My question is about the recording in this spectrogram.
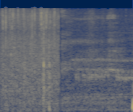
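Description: Steady hiss of light rain falling outdoors. It cuts off suddenly about a second in, leaving only fainter background noise.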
